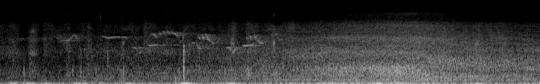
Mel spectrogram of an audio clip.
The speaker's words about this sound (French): Voilà, une voiture. Là, on est vraiment sur une des artères les plus empruntées, à côté d'un grand centre d'affaires.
